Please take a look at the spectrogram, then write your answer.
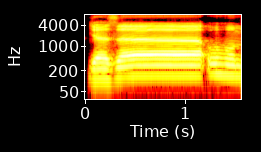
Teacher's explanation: زا میں سیٹی کی آواز پیدا کریں گے ، لمبی مد ہے، 4 الف کے برابر کھینچنا ہے، ان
